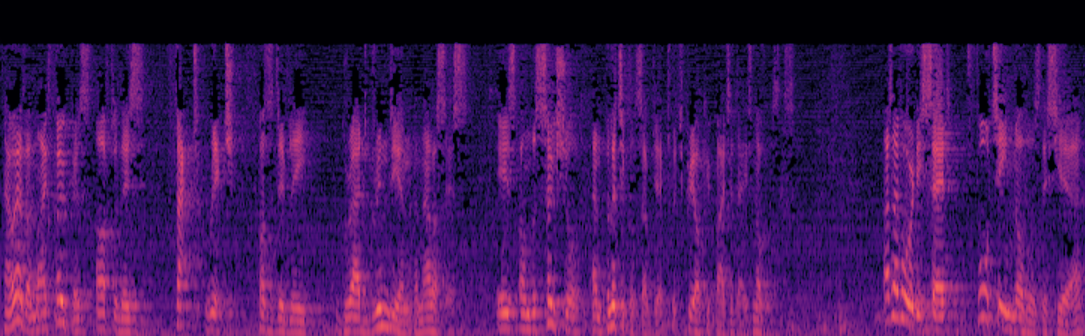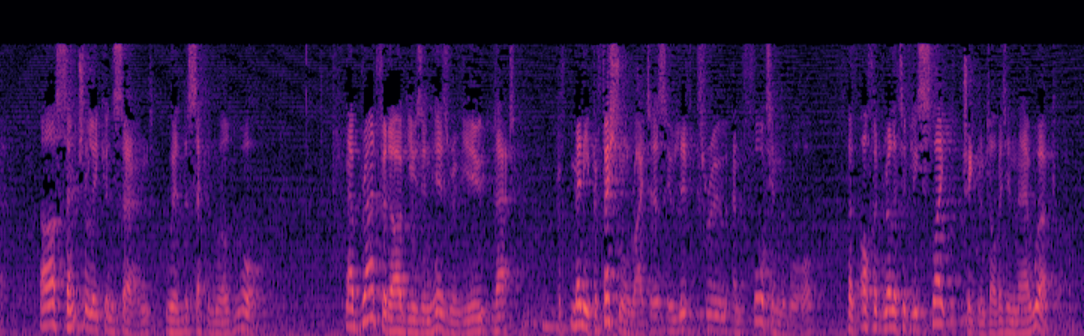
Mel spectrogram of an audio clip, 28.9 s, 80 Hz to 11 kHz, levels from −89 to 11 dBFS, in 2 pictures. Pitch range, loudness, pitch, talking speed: 115-170 Hz, -31 LUFS, 135 Hz, 135 wpm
